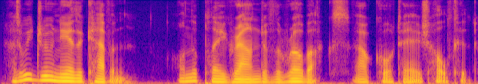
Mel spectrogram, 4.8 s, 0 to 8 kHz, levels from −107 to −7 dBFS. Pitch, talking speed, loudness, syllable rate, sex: 105 Hz, 190 wpm, -21 LUFS, 5.1 syllables/s, male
